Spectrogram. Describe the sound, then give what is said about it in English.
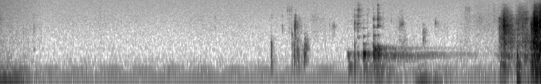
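After a stretch of near silence, a few faint crinkles and crackles lead into a sudden, loud rasp of paper being ripped by a woman at the very end. No one speaks. “She's ripping paper again.”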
